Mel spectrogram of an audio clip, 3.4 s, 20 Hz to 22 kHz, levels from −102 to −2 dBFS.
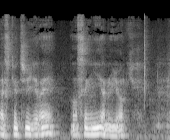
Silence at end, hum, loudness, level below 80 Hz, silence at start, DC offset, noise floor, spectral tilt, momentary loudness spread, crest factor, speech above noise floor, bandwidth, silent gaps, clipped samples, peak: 0 s; none; -15 LUFS; -48 dBFS; 0 s; under 0.1%; -37 dBFS; -6.5 dB/octave; 22 LU; 14 dB; 22 dB; 15.5 kHz; none; under 0.1%; -2 dBFS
